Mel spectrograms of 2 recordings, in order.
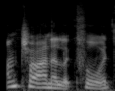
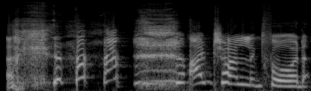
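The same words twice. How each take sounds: First: Said in the usual way. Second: Slow, high, laughing. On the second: Real, not acted. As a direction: say it through a laugh.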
